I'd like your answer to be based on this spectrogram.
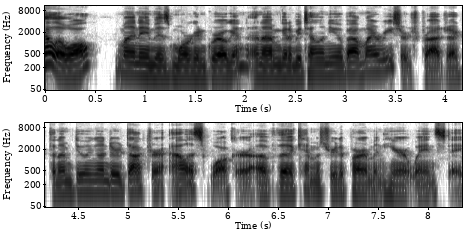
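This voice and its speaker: Talking at a very fast pace, a man comes across in a dry, close sound with no echo. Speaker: undergraduate researcher. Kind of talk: research presentation.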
